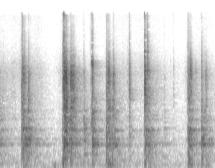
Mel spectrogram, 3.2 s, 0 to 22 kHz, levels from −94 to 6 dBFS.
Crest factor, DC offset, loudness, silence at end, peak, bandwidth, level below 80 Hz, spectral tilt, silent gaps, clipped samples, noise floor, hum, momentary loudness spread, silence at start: 30 dB; under 0.1%; -29 LUFS; 0 s; -2 dBFS; 17 kHz; -56 dBFS; -1 dB/octave; none; under 0.1%; -55 dBFS; none; 14 LU; 0 s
